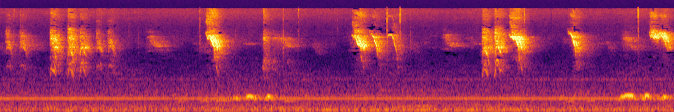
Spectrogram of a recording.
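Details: House sparrows fighting in a South African backyard give bursts of harsh, high chirps in irregular clusters, with faint dove coos and a steady low hum behind.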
